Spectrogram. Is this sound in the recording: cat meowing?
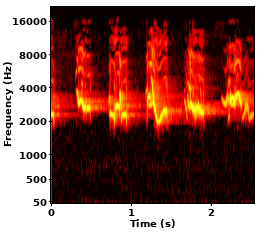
no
